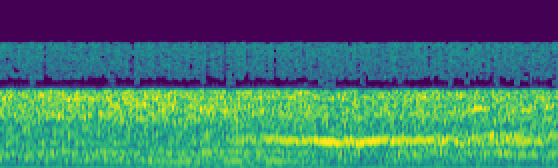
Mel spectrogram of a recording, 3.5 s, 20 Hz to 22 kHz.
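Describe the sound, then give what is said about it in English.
A black sedan drives up a curving mountain road in Puerto Rico's inland plantation country, its engine a loud, steady drone with a faint whine that lifts briefly midway. “20 minutes later, a black sedan twists up the curving mountain road leading to the inland plantation country of Puerto Rico.”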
